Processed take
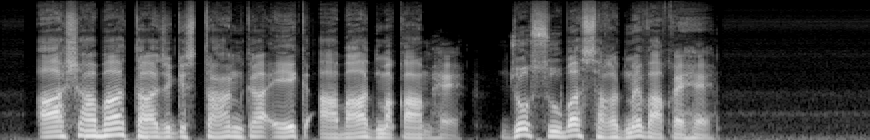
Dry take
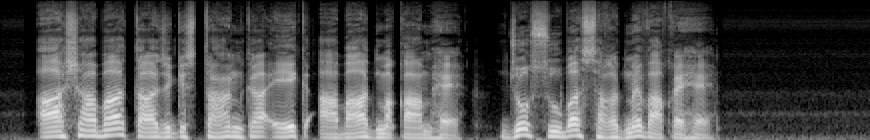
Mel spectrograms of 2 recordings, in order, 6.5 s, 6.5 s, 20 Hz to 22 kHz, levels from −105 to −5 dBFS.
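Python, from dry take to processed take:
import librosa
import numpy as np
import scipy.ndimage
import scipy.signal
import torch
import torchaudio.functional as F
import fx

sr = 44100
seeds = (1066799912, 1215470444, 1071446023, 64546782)

y = fx.low_shelf(x, sr, hz=180.0, db=11.5, at=(0.63, 1.11))
y = fx.cheby_ripple(y, sr, hz=7800.0, ripple_db=9, at=(3.15, 3.84), fade=0.02)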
